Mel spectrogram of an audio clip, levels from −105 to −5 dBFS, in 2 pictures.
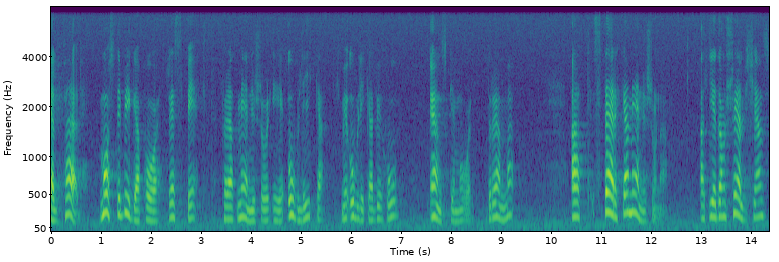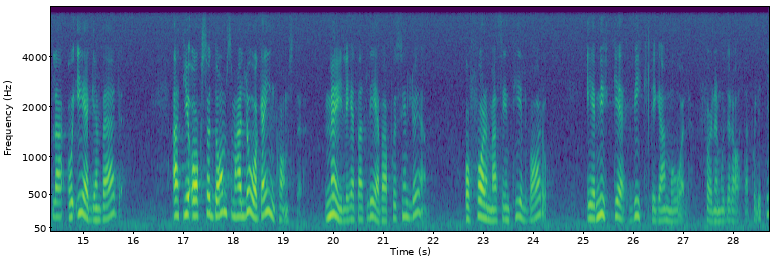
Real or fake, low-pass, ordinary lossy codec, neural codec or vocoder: real; 7.2 kHz; none; none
